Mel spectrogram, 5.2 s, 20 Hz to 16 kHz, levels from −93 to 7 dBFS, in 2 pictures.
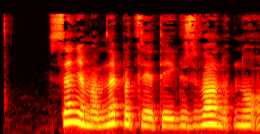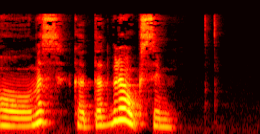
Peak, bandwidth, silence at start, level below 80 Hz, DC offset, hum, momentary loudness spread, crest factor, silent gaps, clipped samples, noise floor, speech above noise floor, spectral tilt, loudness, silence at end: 0 dBFS; 11.5 kHz; 0.5 s; -66 dBFS; under 0.1%; none; 11 LU; 20 dB; none; under 0.1%; -53 dBFS; 34 dB; -4 dB/octave; -19 LUFS; 0.9 s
